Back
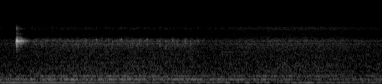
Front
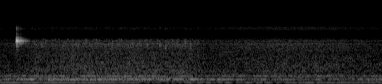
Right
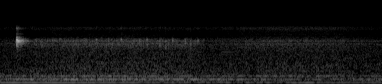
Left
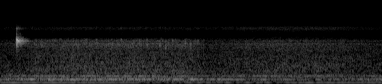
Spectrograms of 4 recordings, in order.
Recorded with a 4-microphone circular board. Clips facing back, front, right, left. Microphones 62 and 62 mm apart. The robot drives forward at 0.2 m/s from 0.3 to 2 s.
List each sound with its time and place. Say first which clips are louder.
0.2 s dripping: front 1 dB, even; 115° left, 1.1 m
